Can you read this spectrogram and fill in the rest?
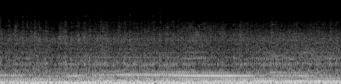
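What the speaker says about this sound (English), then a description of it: "Every time I flat foot it, it cuts out and I'm backing out to about 3/4 throttle the whole way around" Race car engine at full throttle cutting out during qualifying laps, a loud, steady mid-pitched engine roar with slight wavering in pitch, close and continuous with no voices.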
